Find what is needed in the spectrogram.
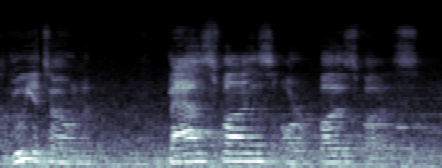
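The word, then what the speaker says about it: Guyatone: I own one it's a guy atone properly pronounced guia tone Vaz fuzz or buzz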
